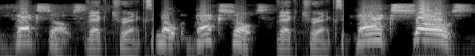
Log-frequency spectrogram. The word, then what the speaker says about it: Vexos: will belong to the vectrex it just keeps C all right look it's pronounced vexos okay vexos all right let's try it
